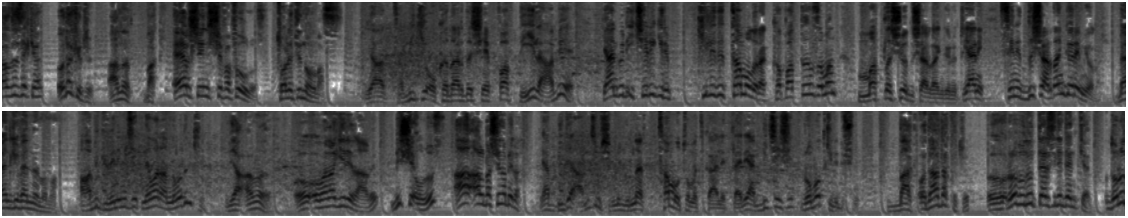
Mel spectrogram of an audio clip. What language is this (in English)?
Turkish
